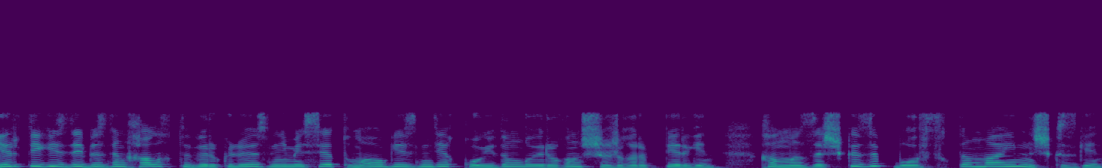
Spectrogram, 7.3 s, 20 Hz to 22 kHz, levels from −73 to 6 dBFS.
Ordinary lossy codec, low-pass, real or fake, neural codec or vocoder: none; 7.2 kHz; fake; codec, 16 kHz, 6 kbps, DAC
